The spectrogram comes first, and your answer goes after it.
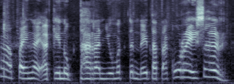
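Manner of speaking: high, loud pleading to the sir; pleading cry. Acted. Servant pleading with her master, high and loud. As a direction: beg him to look, voice rising and loud.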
